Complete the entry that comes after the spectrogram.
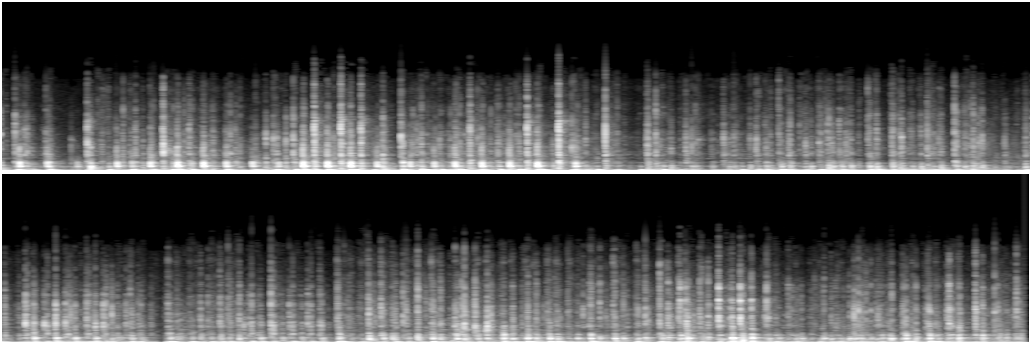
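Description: Fingertips type steadily on a compact white and green mechanical keyboard with plastic keycaps, producing a fast, continuous stream of short, crisp clacks for about fifteen seconds. A steady low rumble runs underneath the keystrokes throughout.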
